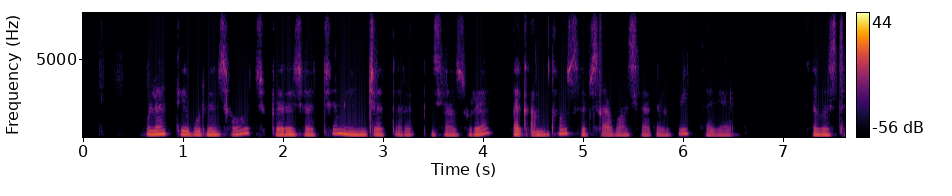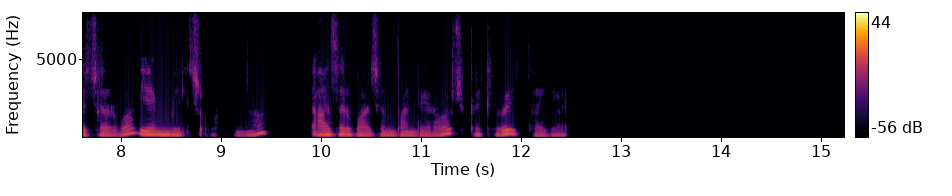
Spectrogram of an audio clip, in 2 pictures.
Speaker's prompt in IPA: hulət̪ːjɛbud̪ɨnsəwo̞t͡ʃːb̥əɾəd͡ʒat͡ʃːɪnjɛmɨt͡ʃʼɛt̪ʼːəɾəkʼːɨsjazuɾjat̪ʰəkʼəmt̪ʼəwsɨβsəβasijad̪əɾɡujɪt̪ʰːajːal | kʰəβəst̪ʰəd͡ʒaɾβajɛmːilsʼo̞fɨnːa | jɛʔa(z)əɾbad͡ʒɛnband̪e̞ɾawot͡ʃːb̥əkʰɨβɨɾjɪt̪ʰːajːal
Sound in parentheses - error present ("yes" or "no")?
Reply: no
